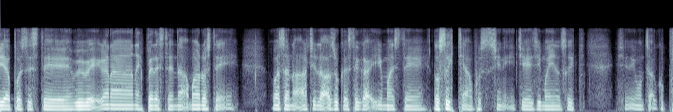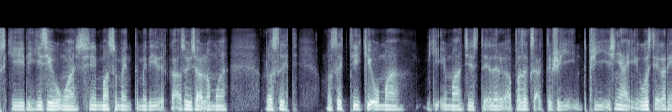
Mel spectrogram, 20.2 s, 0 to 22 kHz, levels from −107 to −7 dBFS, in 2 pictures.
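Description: Speech clip with no technical faults; it has been through Speex at what sounds like a fairly generous bitrate, leaving only a light layer of codec texture on the sound.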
